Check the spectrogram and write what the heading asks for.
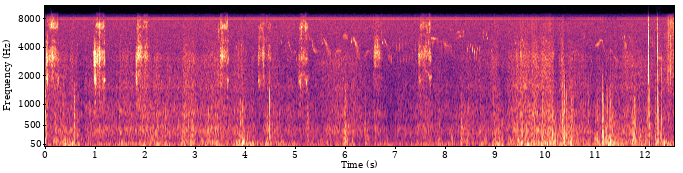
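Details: A young sheep on the hills of Dorset gives a series of short, sharp nasal sneezes over heavy outdoor wind noise; it reportedly sneezed for about 5 minutes.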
